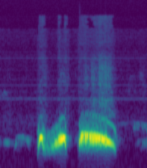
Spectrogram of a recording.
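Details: Spotted dove in the 'hai hậu' call style, used to excite a decoy bird quickly. A faint murmur, then a swelling two-part coo and a long, slightly falling, rolling purred note.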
